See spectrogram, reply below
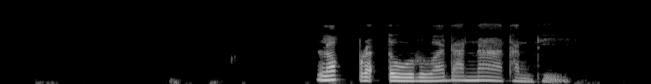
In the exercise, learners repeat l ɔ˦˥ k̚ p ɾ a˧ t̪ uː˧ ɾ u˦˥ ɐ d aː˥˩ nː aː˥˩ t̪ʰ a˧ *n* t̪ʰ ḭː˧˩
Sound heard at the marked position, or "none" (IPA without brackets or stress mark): n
